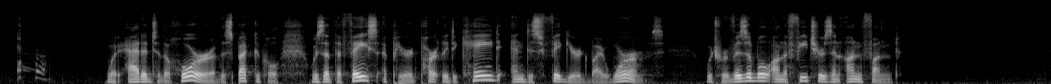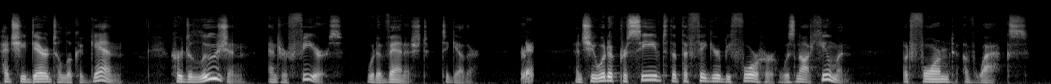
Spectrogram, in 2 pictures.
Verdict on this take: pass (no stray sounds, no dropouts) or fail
fail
